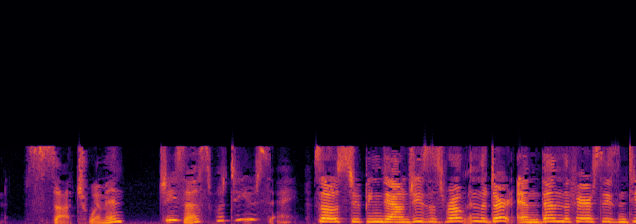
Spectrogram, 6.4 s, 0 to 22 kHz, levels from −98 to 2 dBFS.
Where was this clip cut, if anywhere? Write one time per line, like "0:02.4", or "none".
0:03.1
